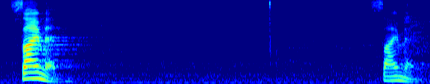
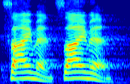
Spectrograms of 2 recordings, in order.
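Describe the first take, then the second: First: It sounds tender and pleading, full of care. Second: It sounds like a sharp call for attention.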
